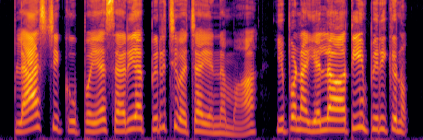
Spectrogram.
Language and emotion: Tamil, angry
